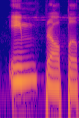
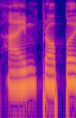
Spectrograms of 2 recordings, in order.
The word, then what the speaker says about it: improper: incomplete pack unpack proper improper please note this is not pronounced as i'm proper it is improper next one correct incorrect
